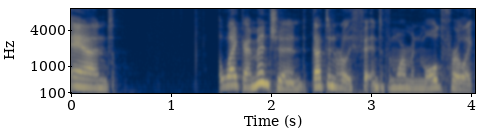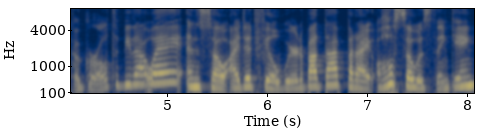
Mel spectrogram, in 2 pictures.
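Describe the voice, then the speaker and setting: With an American accent and a plain, everyday voice, a woman speaks at a fairly quick pace in a fairly high pitch with lively intonation, recorded very cleanly with a silent background. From Arizona (Gilbert). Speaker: social media influencer. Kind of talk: casual chat.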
